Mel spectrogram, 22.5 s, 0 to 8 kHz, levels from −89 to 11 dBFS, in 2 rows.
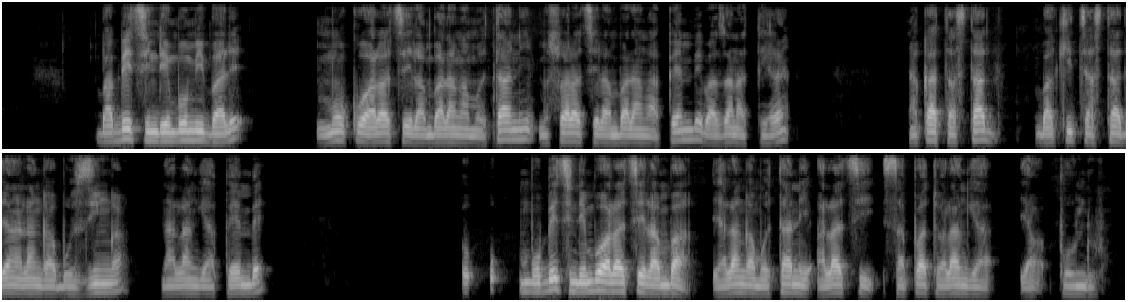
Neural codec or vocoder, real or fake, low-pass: vocoder, 44.1 kHz, 128 mel bands every 256 samples, BigVGAN v2; fake; 7.2 kHz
